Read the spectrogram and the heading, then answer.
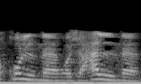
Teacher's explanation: أظهرت اللام في الفعل عند النون ولم تضغم فيها · Term: الإظهار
